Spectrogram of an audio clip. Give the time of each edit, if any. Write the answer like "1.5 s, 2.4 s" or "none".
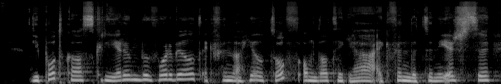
3.5 s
